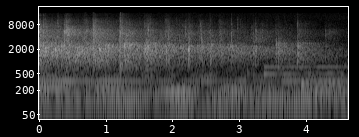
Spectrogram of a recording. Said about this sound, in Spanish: Dale un aplauso porque eso es, eso es maravilloso.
